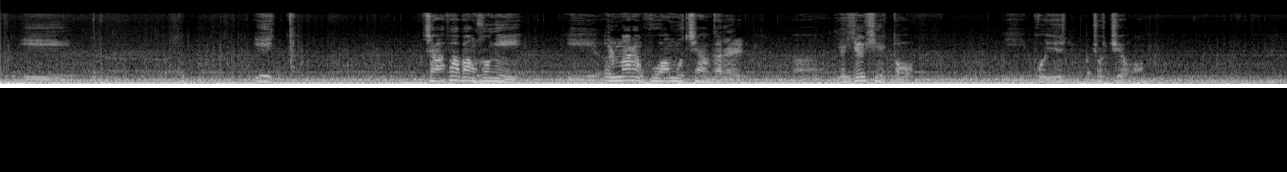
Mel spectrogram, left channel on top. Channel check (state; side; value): silent; right; 61 dB below the other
